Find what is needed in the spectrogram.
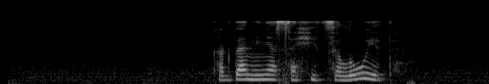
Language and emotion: Russian, positive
